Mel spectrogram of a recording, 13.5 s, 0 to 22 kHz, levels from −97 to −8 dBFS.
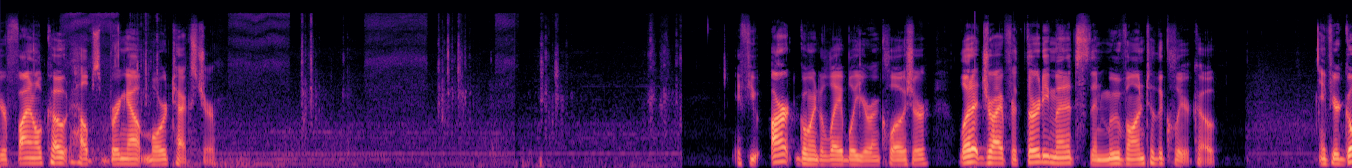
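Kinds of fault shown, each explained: CD scratch ticks: A surface blemish on the disc wipes out more data than the player's error correction can rebuild, and the damage recurs with each revolution. Here three brief ticks fall between 9.75 and 10.13 s, spaced about a fifth of a second apart, each lasting well under a millisecond where the player patched or muted the lost samples. On a waveform they are tiny notches or spikes; a spectrogram shows thin full-height vertical lines at even spacing.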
